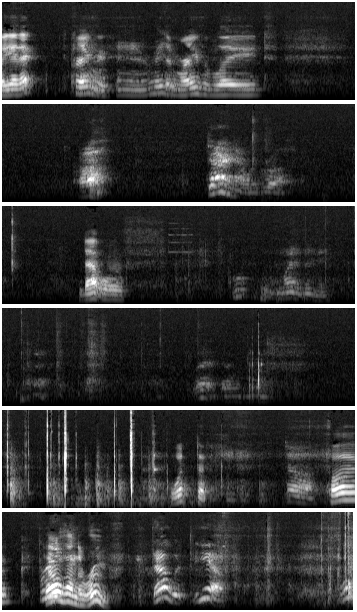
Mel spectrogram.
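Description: A man talks in bursts close by.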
